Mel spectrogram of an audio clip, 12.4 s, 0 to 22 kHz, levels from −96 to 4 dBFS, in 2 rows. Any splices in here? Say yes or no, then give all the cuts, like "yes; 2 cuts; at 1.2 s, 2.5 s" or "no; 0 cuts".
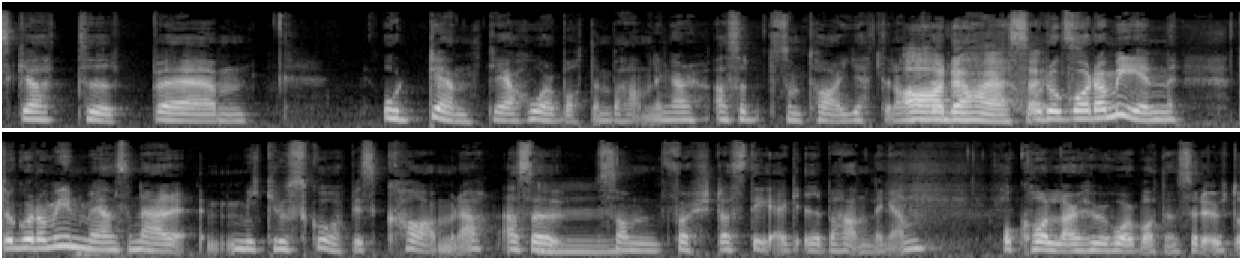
no; 0 cuts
